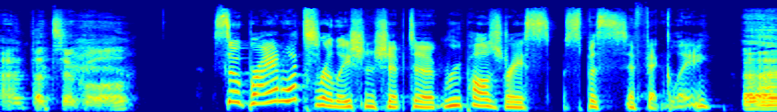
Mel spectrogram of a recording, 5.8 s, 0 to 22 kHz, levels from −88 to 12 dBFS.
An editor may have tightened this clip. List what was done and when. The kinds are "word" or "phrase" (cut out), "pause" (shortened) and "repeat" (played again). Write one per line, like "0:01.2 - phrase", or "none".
0:02.3 - word
0:03.8 - word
